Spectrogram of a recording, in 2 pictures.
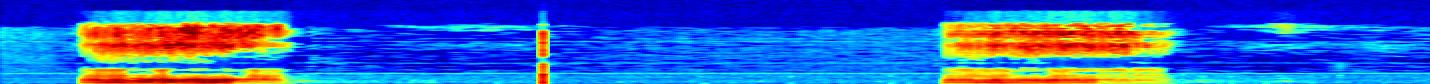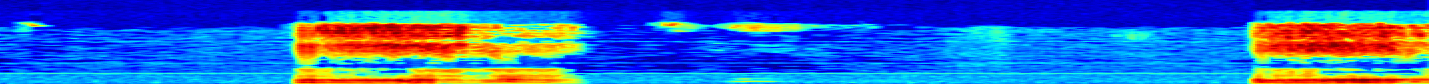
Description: My cavalier king charles spaniel, Lacey, snoring! This is what she thinks about bringing in the new year!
